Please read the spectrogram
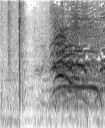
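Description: A softball bat cracks against the ball, with a second sharp click a moment later. About a second in, spectators break into loud overlapping yelling and cheering, one high voice holding a long shout.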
